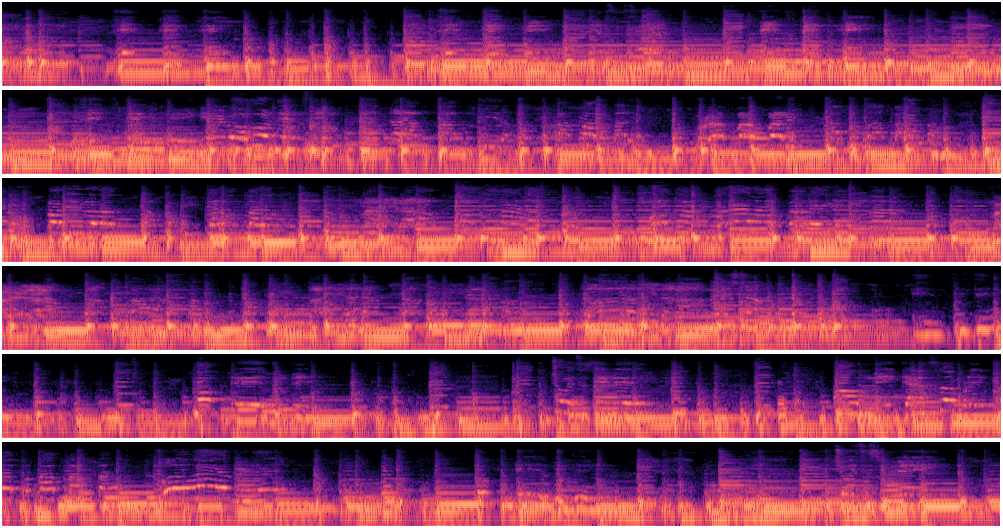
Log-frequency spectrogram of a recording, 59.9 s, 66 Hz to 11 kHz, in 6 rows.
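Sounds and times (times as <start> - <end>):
live rock band playing: 0.0 - 59.9.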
